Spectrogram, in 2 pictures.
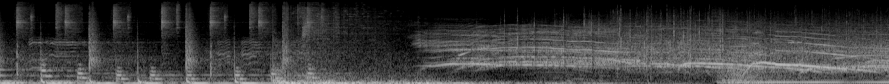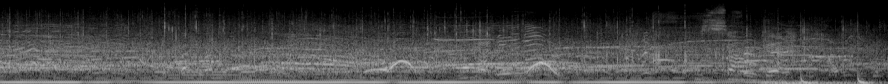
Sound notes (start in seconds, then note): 2.5 song ends, explosive pop, glass breaking; 5.4 applause and cheering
